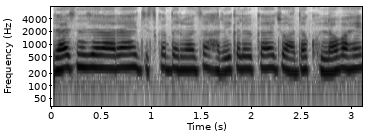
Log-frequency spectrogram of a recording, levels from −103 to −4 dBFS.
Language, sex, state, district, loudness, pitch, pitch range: Hindi, female, Bihar, Gaya, -15 LUFS, 255 Hz, 240-265 Hz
